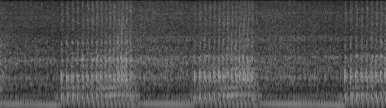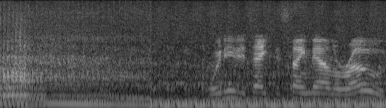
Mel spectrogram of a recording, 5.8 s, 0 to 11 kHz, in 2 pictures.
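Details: Rebuilt wrecked 2022 Mercedes G63 V8 with new Armytrix straight-pipe exhaust, just started, revving and settling: a lumpy, choppy note, not firing cleanly. Misfiring, like running on two cylinders; owner suspects oil in the spark plugs after a rollover.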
